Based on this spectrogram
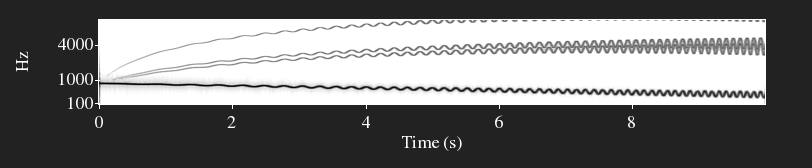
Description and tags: Generated with Cool Edit 96. Sounds like a UFO taking off...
